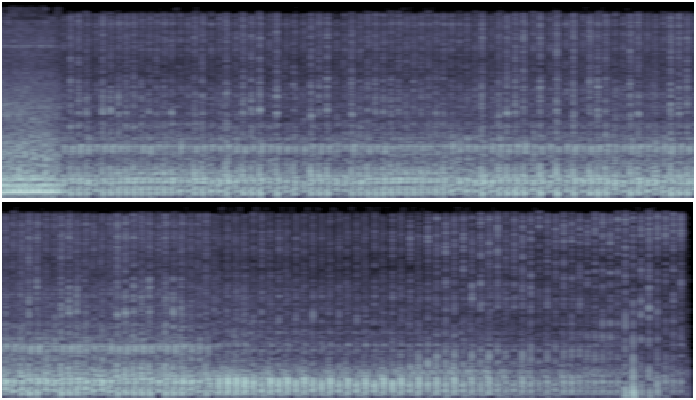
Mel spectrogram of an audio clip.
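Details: Unmaintained Toro mower after valve clearance adjustment (intake was too tight): runs evenly, then within seconds the beat turns ragged with looser clatter and throttle doesn't respond; a rocker stud has worked loose.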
